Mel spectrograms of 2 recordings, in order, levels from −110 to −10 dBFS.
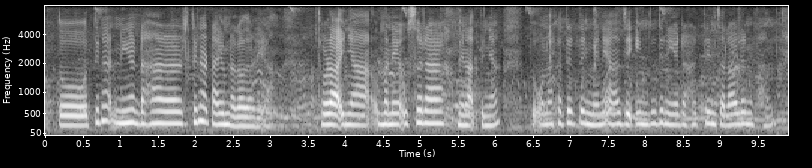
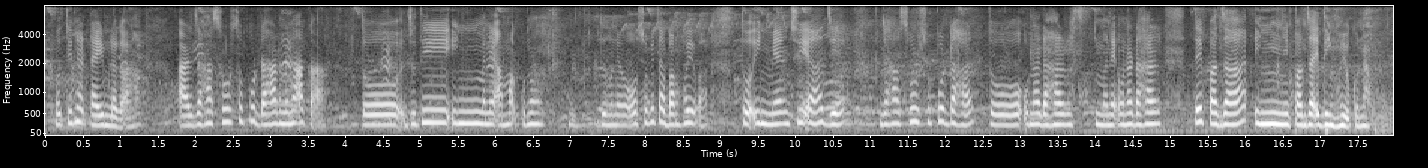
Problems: constant background noise, continuous background conversations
